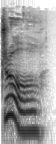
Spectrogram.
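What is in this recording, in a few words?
"drawl", British English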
